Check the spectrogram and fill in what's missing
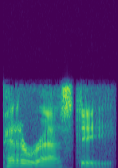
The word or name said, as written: pederasty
